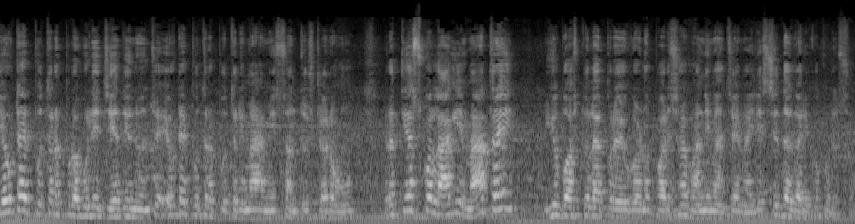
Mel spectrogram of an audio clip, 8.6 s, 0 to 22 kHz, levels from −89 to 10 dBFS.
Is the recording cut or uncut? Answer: uncut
